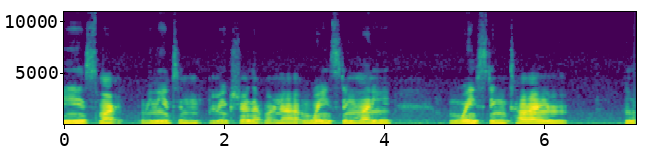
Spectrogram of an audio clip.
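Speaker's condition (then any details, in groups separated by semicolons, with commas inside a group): Cerebral palsy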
